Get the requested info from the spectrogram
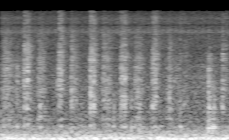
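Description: Scissors cutting through patterned cardstock paper: a faint, rapid run of small crisp snips.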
